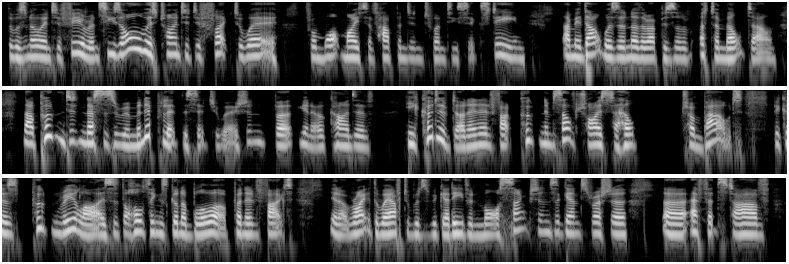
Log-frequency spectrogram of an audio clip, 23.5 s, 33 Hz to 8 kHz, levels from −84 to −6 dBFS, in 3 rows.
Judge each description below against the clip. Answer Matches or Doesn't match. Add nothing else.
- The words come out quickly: Matches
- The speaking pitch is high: Matches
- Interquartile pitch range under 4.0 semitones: Matches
